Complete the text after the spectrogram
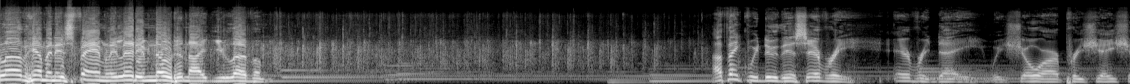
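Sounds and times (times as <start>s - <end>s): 
speech: 0.0s - 2.8s, 7.1s - 11.2s
sustained organ chords: 0.0s - 11.2s
large crowd applauding: 0.4s - 7.6s.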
